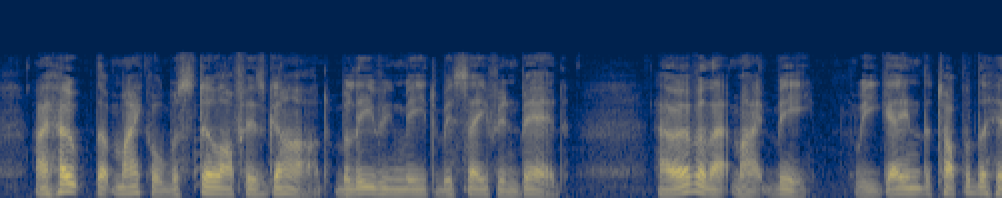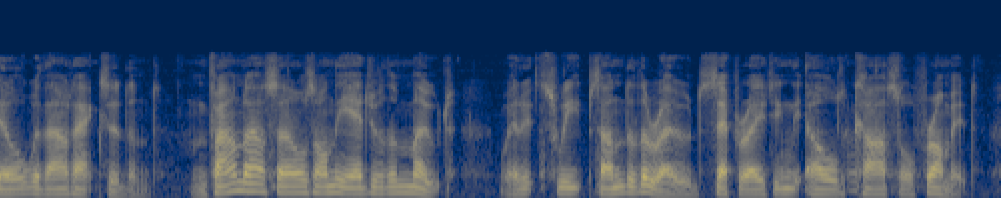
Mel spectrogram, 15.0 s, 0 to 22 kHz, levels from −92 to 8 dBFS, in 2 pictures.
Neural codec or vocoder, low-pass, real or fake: none; 7.2 kHz; real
